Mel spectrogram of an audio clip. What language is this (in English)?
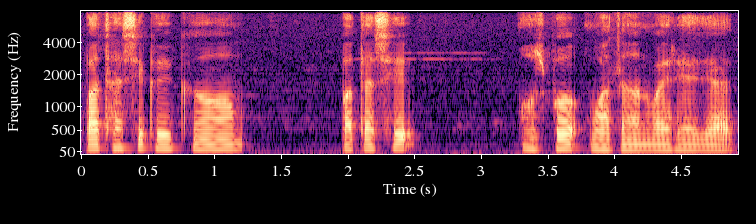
Kashmiri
